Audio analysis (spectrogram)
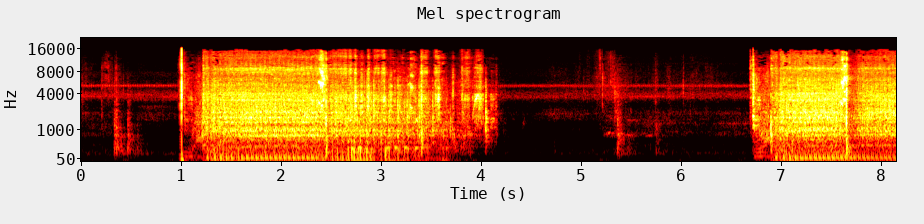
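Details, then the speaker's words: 1992 EZ-GO golf cart, two-cylinder Robin engine, after sitting 16 years: engine roars briefly, dies to near silence, then catches again; suspected lost ignition from a temporarily wrapped wire connection. Intermittent engine cut-out. "how good it runs I think I'm losing ignition CU I only have it wrapped around here"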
